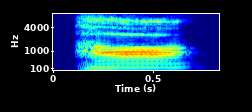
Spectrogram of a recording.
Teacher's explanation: গলার শুরু থেকে উচ্চারণ হবে হা এক আলিফ টান হা ঠিক আছে হা ওকে সবাই এটা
